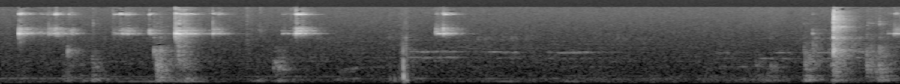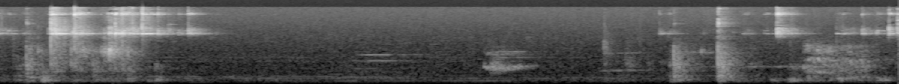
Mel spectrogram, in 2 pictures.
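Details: Sona, a pet dog, indoors beside a vacuum cleaner's electric cable, gives soft thin whimpers and brief high squeaky bursts in irregular clusters, with quiet pauses between, plus faint scuffing and clicking sounds in a small room.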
